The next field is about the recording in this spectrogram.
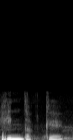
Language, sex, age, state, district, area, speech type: Kannada, female, 30-45, Karnataka, Davanagere, rural, read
